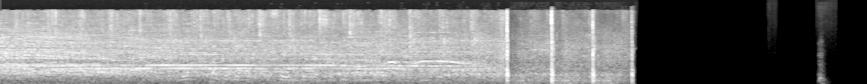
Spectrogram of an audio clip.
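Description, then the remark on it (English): A large crowd erupts in a loud, sustained roar of shouting, cheering and applause as Speaker of the House Mike Johnson announces the final vote tally and the resolution is not adopted, then four sharp knocks cut through before everything drops to silence. “And just listen to the reaction from the crowd.”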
